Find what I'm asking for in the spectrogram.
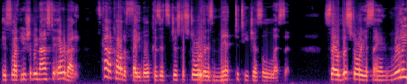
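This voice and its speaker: A woman with a mid-range voice teaches a recorded reading lesson for kids at home, explaining a story in an animated, explanatory way. The recording is rough.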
